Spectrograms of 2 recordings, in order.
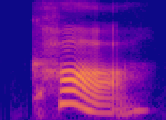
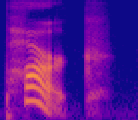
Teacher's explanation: In British English, we often don't pronounce R at the end of words or before consonants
